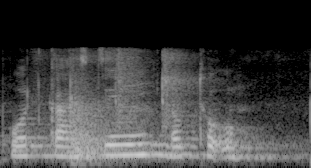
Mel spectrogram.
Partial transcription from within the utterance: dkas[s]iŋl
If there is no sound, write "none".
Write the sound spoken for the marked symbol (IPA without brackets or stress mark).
t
